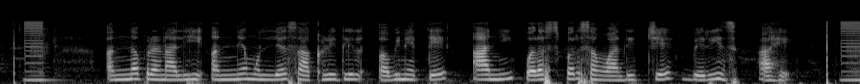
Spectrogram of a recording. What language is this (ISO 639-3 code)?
mar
